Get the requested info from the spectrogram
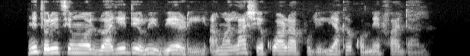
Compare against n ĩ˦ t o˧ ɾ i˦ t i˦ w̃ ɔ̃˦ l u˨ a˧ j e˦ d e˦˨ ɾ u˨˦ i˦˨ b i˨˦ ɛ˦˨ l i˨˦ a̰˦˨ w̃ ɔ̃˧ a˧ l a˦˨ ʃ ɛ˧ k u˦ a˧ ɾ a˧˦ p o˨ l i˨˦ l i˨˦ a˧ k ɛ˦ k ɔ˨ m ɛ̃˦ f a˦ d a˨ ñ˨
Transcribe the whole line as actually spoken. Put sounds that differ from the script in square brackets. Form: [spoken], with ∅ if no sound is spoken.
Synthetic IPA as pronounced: n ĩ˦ t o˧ ɾ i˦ t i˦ w̃ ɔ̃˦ l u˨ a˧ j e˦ d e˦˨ ɾ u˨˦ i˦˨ [w] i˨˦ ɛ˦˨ [ɾ] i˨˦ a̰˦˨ w̃ ɔ̃˧ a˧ l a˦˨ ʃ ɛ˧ k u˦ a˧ ɾ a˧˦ p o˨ l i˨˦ l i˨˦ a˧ k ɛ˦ k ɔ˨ m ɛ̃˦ f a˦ d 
